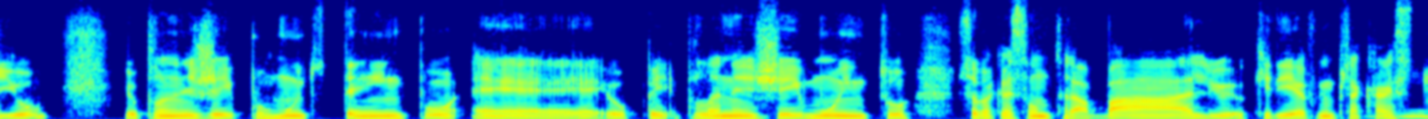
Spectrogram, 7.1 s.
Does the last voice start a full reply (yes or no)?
no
